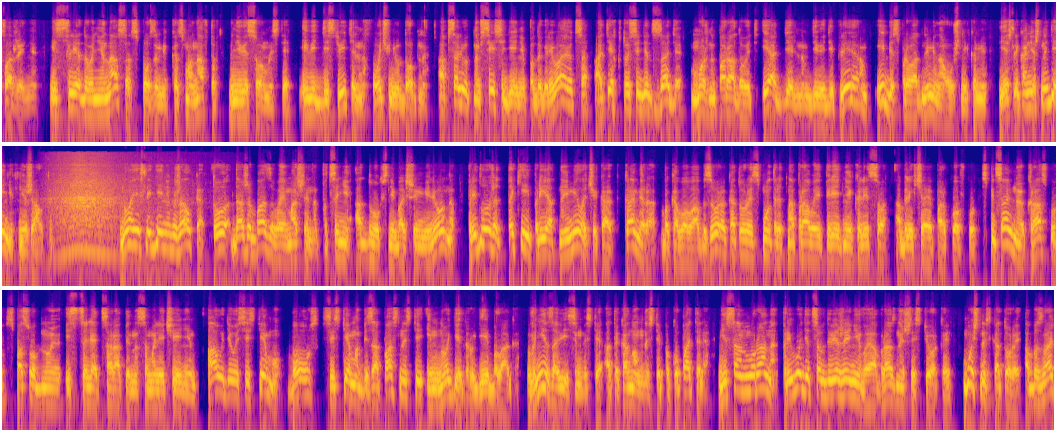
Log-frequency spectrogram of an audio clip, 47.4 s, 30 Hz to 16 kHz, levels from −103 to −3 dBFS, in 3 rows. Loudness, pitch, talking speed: -18 LUFS, 120 Hz, 120 wpm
